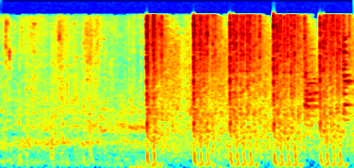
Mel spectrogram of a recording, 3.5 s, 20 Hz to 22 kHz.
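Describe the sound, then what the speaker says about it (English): Short bursts of tap fire from an MP7 submachine gun in Battlefield 4, several quick rattling volleys in a row that start after a quieter stretch of background noise. "if you can tap fire, you can take out targets fairly easy with the MP7"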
